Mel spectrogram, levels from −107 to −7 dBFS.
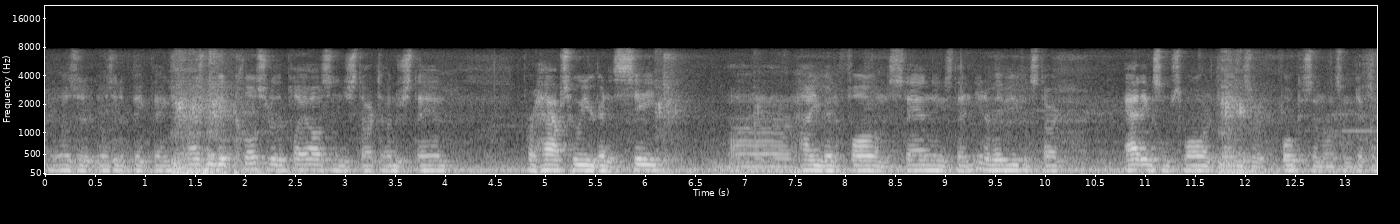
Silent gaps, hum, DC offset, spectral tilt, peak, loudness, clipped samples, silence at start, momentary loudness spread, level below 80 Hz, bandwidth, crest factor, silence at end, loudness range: none; none; under 0.1%; -6 dB/octave; -14 dBFS; -29 LUFS; under 0.1%; 0 s; 10 LU; -40 dBFS; 8 kHz; 14 dB; 0 s; 2 LU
